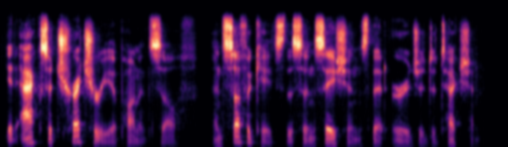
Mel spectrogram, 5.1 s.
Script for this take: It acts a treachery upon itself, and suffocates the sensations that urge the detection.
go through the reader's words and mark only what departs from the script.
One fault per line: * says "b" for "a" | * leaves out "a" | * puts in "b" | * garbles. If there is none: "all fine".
* says "a" for "the"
